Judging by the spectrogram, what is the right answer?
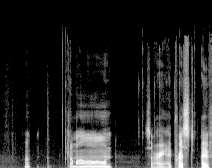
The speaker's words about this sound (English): I got off a home row and I hit the wrong hot keys, and so my computer is acting up.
